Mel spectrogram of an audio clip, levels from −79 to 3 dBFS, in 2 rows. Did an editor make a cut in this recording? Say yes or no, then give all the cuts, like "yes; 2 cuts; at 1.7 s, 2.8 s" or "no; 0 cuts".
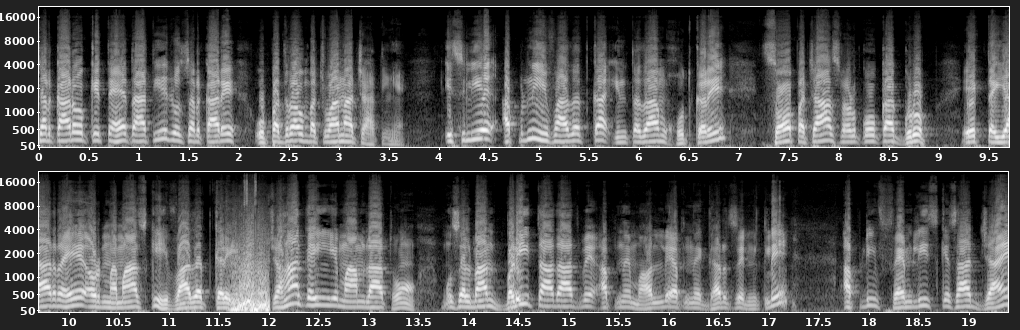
yes; 1 cut; at 11.9 s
